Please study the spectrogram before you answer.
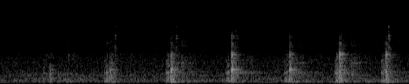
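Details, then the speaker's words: Land Cruiser 100 Series jacked up, driver-side wheel levered with a crowbar: sharp knocks about every 0.6 s show a worn lower ball joint with a lot of play and a torn boot; it needs replacement. "you can pretty much hear there pretty much just a lot of play on the driver's side and the boots pretty much uh toasted"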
